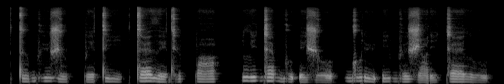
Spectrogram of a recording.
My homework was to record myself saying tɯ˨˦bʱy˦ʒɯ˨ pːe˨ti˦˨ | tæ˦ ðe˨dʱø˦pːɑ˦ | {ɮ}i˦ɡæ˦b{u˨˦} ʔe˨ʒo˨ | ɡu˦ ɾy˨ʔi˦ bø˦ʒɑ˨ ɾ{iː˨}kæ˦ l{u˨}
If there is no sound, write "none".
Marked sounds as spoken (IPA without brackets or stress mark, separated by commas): l, u˨, i˨, u˨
